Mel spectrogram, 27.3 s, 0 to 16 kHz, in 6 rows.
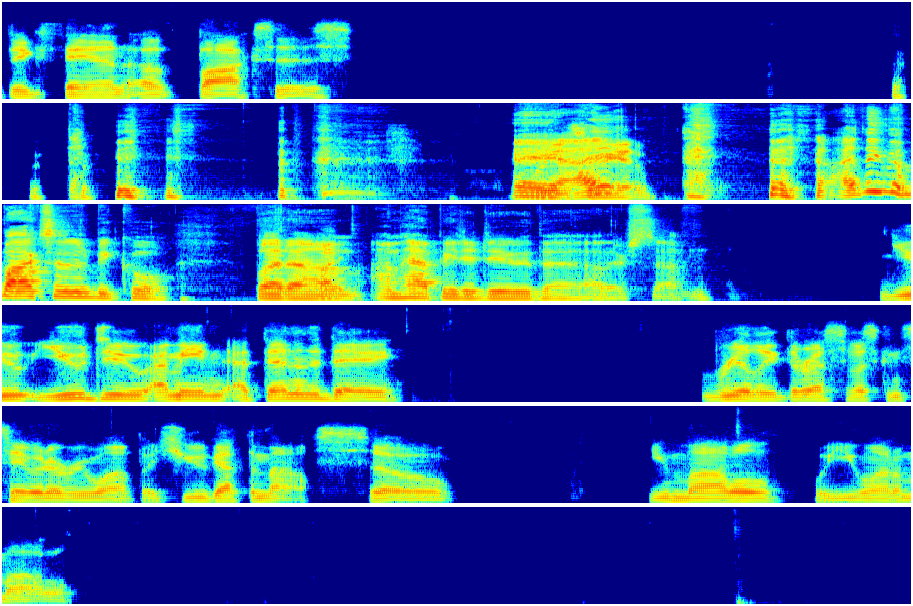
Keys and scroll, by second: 0.6 super+Tab, 2.4 super+Tab, 3.6 super+Tab, 6.7 r, 8.4 Right, 10.1 Left, 15.6 space, 18.7 super+z, 22.6 b, 26.4 space, 26.6 Escape.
